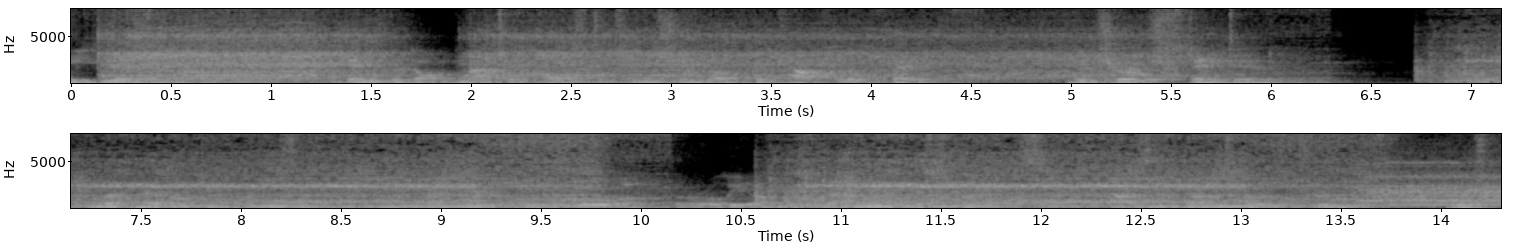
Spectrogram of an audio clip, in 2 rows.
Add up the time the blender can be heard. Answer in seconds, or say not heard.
14 s.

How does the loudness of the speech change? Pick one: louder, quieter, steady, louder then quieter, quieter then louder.
steady.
